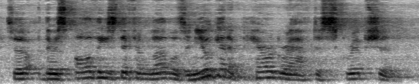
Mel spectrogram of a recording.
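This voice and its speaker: Middle-aged male panelist, lightly high voice, loose anecdotal delivery, echoey room sound. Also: normal speed, darkish tone. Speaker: voice director and actor, panelist. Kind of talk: casual convention panel talk. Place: large indoor convention panel room. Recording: roomy convention hall, distant mic.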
